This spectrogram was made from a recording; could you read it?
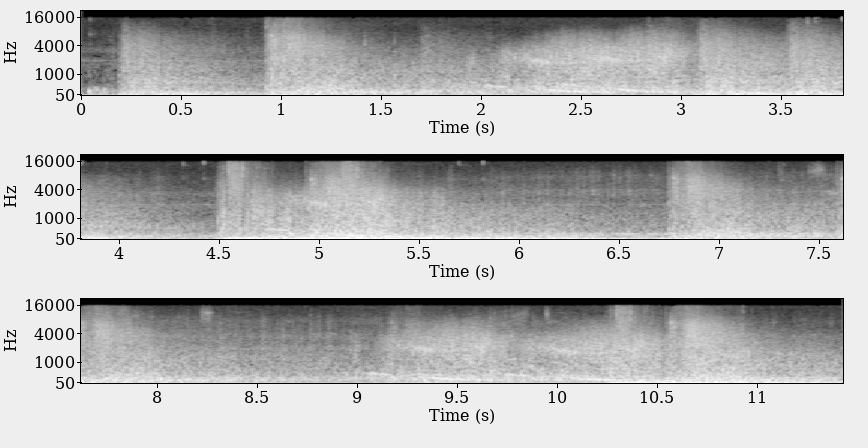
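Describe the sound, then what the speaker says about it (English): Pistol shots in a wargame video game: several sharp, loud cracks spaced seconds apart over a steady rumbling background. "Oh, he's shooting a pistol."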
